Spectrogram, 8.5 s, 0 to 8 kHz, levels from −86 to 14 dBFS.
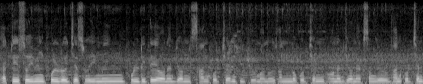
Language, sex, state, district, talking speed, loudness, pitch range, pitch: Bengali, male, West Bengal, Paschim Medinipur, 155 wpm, -18 LUFS, 135-145 Hz, 140 Hz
